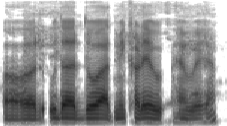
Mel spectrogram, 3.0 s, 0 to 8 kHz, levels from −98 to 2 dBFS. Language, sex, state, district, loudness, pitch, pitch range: Hindi, male, Bihar, Jahanabad, -16 LUFS, 100 Hz, 95-100 Hz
